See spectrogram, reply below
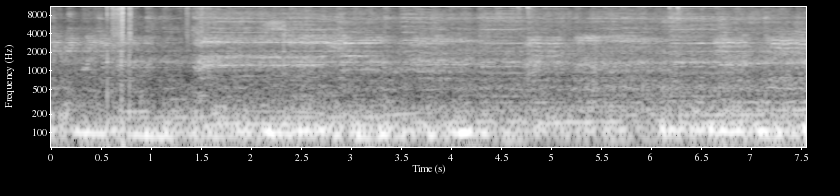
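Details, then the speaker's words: Rapid, rhythmic whooshing fetal heartbeat heard over the fetal back on the examiner's left side in a 12th-week semiology class, after Leopold maneuvers show cephalic presentation; mother has edematous legs and feet. "vamos a escuchar con el pinner los latidos fetales del bebé."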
